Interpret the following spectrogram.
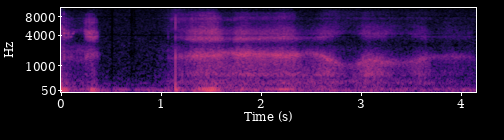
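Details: Snoring during sleep.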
